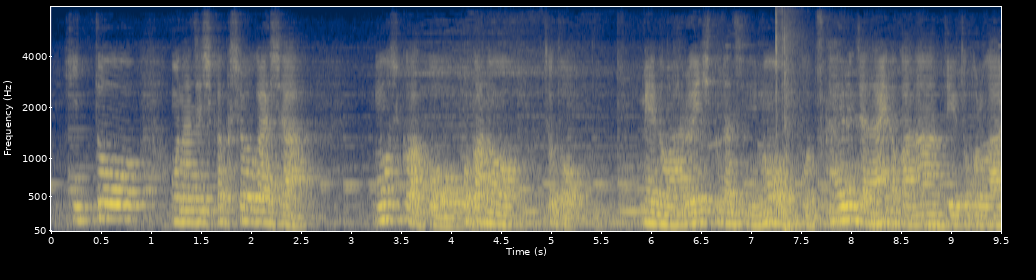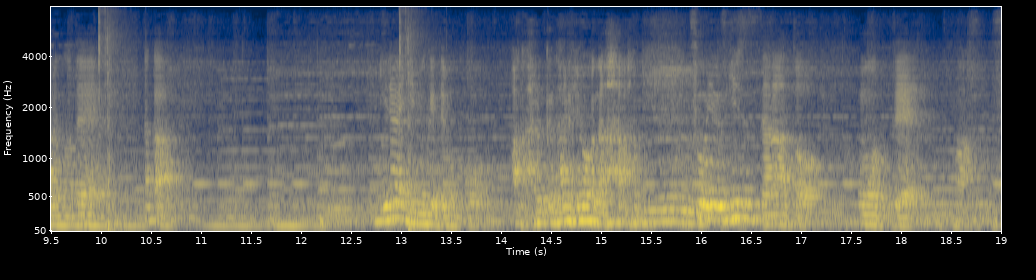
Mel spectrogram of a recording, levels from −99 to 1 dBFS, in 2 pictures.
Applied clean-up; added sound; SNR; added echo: none; Squeak; 18 dB; reverberation time 0.8 s.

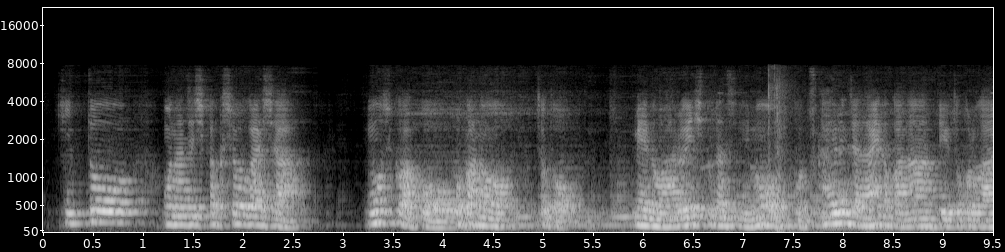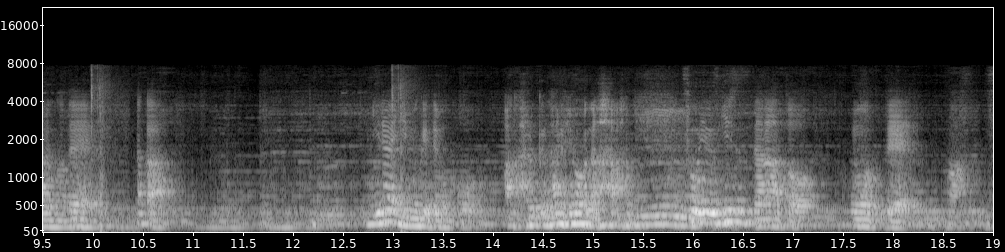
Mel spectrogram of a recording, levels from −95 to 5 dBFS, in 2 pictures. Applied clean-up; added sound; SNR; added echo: neural separator model SepFormer DNS4.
